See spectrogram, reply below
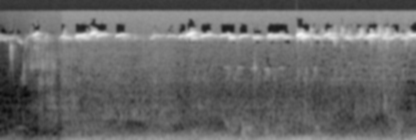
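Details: Free-living goldcrest giving a very high, thin, continuous run of tiny wavering notes, unbroken for several seconds, with low rumbling background noise.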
